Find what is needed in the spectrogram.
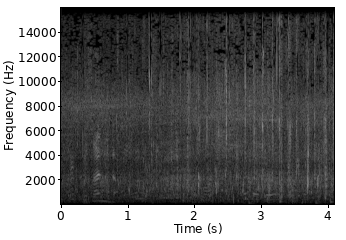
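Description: Faint voices over a steady wash of shallow sea water around people wading.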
